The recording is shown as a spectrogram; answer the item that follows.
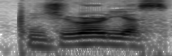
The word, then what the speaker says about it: luxurious: lux 발음 보세요. luxurious 발음이 바뀌죠.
